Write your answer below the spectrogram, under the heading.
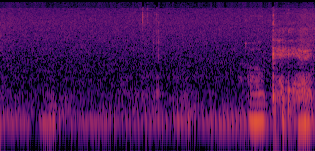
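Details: Foster kitten purring indoors; a low, rapid rumbling purr continues steadily, then a person's soft voice and a sharp click join near the end.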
